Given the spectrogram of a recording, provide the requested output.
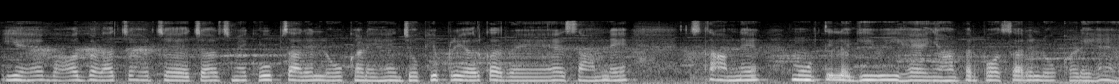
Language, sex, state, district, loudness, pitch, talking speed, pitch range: Hindi, female, Chandigarh, Chandigarh, -15 LUFS, 190 Hz, 160 wpm, 185-200 Hz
